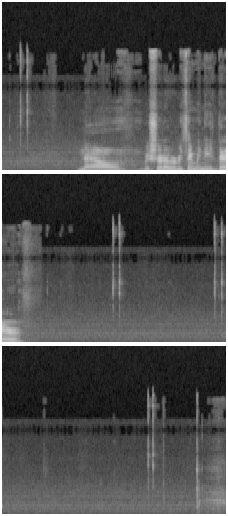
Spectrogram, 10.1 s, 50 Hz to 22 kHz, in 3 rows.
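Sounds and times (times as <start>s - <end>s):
faint steady hum: 0.0s - 10.0s
computer mouse clicks: 0.1s - 0.5s, 5.0s - 5.3s, 6.5s - 7.5s, 8.9s - 9.3s.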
